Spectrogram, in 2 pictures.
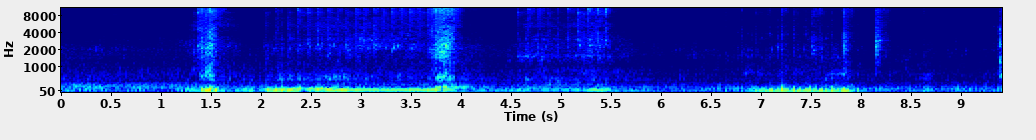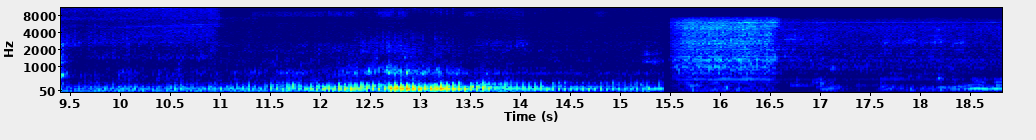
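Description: Old Willys jeep engine running with a low rumble, swelling louder several times as it is revved.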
